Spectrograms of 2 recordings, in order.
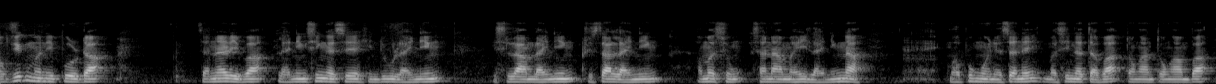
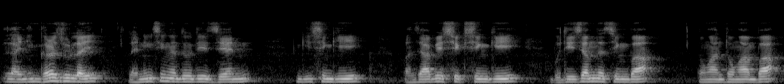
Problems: background sounds at intervals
